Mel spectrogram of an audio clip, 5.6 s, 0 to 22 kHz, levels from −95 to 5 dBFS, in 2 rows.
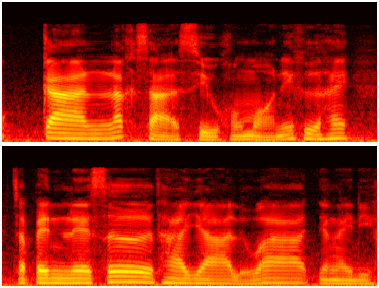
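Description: Throughout, the speech sounds dull and plainly damaged, with nothing above 11.5 kHz. This is likely Dolby Digital compression narrowing the band, which fits a bitrate around 64 kbps.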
